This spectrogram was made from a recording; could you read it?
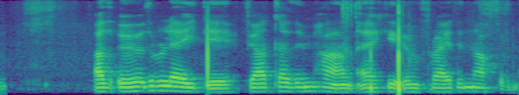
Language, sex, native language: Icelandic, male, Icelandic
